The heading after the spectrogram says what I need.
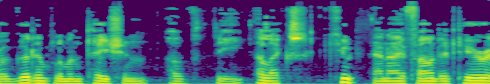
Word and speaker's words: LXQt: this is Gekko Linux LX cute as QT is pronounced and it's a third-party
